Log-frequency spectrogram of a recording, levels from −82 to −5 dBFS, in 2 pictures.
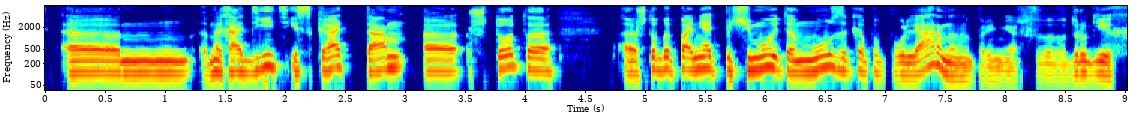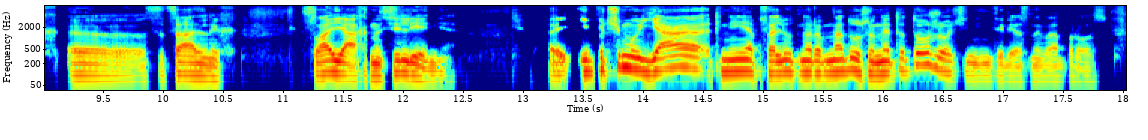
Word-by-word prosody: э, 120 0 +3
н 115 0 +1
находить, 125 +9 0
искать 160 +3 +1
там, 145 +5 +2
э, 130 0 +2
что-то, 150 -5 0 0.6
э, - - +2
чтобы 150 0 0
понять, 150 +1 +1
почему 150 +4 +2
эта 125 -6 0
музыка 135 +3 +1
популярна, 110 - 0
например, 85 -6 -6
в - - -15 0.2
в - - -11
других, 115 0 -2
э, 95 -3 -4
социальных 100 -3 -2 0.5
слоях 115 0 +2
населения. 100 - 0 0.8
Ай - - +1
и 125 - +2
почему 150 +4 +3
я 140 +5 +4
к - - -12
ней 130 +1 +3
абсолютно 120 0 0
равнодушен, 120 -1 +1
это 140 +4 -2
тоже 185 -2 +1
очень 110 -4 -6
интересный 90 -2 -8
вопрос. 85 -6 -11
120 Hz, 115 wpm, -22 LUFS, 105-140 Hz, 0.8 s, я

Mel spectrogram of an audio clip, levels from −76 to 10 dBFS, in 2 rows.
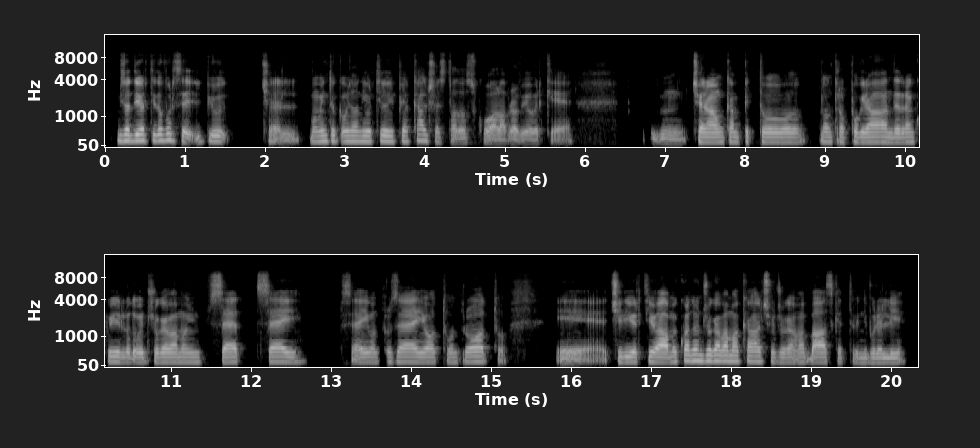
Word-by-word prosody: Mi 150 - -2
so 155 - +7
divertito 155 +1 +5
forse 165 -2 +1
il 130 - -3
più 145 -1 -1 0.4
cioè - - -5
il - - -6
momento 145 +2 0
in - - -6
cui 140 - -2
mi 140 - +2
sono 140 -1 +1
divertito 140 +1 +1
di 140 - +1
più 140 +1 -2
a 135 - -8
calcio 150 -3 -2
è - - -6
stato 125 0 -5
a 110 - -2
scuola 110 - -2
proprio 95 - -3
perché, 95 - -7 0.9
mhmm, 95 -3 -7
c'era 125 -1 +5
un 125 0 +1
campetto 125 -1 -1
non 130 -1 -3
troppo 130 +1 -3
grande, 125 -1 +3
tranquillo, 125 +1 0
dove 125 - +1
giocavamo 125 0 +1
in 125 0 -4
set 125 0 +1
sei, 130 0 +1 0.4
6 125 - -2
contro 125 +1 -5
6, 125 0 +2
8 125 0 -2
contro 125 +1 -3
8 135 0 -1 0.6
e - - -3
ci 130 - +2
divertivamo. 125 0 +4
E - - -7
quando 155 +1 +3
non 155 - +2
giocavamo 150 -1 +4
a 145 - +1
calcio 135 -2 0
giocavamo 120 0 -2
a 125 - -2
basket, 120 0 0
quindi 115 0 -6
pure 115 0 -2
lì 115 +1 -2
125 Hz, 170 wpm, -24 LUFS, 125-140 Hz, 0.9 s, so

